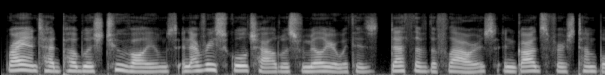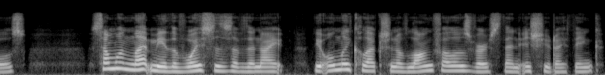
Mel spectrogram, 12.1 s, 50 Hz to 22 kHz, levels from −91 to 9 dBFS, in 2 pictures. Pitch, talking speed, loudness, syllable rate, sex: 215 Hz, 200 wpm, -19 LUFS, 5.4 syllables/s, female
